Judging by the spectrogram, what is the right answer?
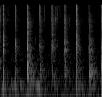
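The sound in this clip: Hands clapping in a steady, even rhythm of about four sharp claps per second, each crisp smack clearly separated by brief gaps.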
